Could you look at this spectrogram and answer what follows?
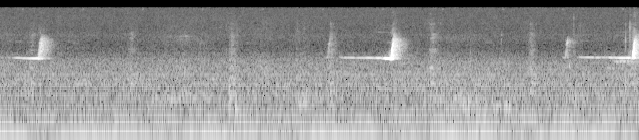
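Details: Constant whipping sound of a male Rufous whistler admiring his reflection in house windows: three calls, about three seconds apart, each a held level whistle ending in a sharp upward-cracking whip, with faint ticks between.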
